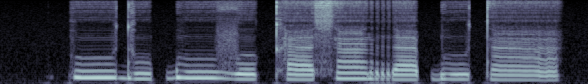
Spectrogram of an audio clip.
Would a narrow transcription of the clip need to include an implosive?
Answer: yes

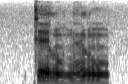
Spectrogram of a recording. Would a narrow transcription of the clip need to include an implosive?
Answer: no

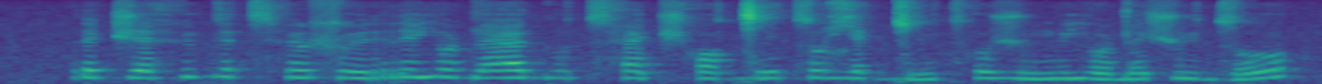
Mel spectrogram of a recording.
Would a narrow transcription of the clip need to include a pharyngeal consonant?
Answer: no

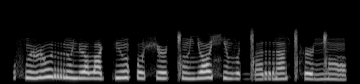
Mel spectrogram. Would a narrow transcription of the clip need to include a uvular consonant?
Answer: no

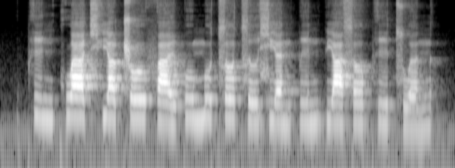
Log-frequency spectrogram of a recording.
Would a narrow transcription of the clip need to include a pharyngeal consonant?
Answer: no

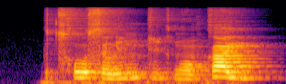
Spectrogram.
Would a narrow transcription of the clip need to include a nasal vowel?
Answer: yes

